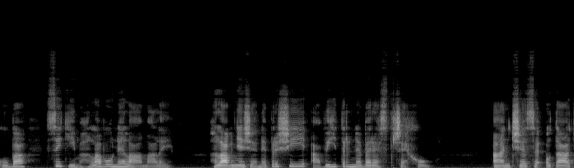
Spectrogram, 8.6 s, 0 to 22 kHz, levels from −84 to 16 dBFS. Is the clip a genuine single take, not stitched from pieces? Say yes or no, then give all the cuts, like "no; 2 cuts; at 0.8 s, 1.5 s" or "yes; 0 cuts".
yes; 0 cuts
